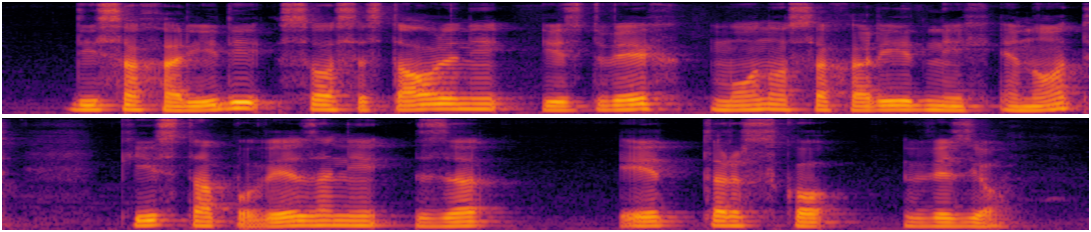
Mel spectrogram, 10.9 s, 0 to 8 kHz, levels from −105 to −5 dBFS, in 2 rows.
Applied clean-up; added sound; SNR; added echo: none; none; none; none.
